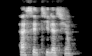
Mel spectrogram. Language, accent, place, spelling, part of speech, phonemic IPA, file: French, France, Lyon, acétylation, noun, /a.se.ti.la.sjɔ̃/, LL-Q150 (fra)-acétylation.wav
- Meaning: acetylation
